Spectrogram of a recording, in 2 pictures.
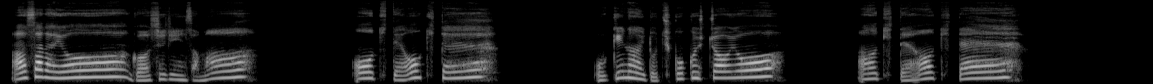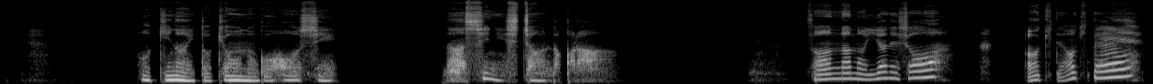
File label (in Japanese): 急かしボイス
